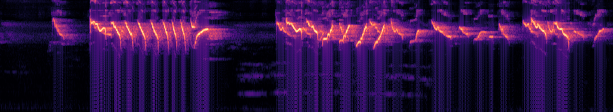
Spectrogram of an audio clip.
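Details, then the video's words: White-eye (pleci) cek cek werr song for masteran: a fast high trill, a pause, then a longer run of twittering, slurred phrases ending in quick chips. "MASTERAN PLECI TERBARU PALING AMPUH CEK CEK WERR....."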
